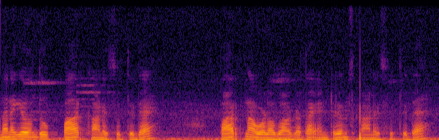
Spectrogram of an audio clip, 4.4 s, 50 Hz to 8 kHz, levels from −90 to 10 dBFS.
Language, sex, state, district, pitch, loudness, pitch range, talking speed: Kannada, male, Karnataka, Bangalore, 110 Hz, -19 LUFS, 100-120 Hz, 120 wpm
